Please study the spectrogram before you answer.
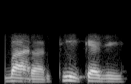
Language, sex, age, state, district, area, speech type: Punjabi, female, 60+, Punjab, Amritsar, urban, conversation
